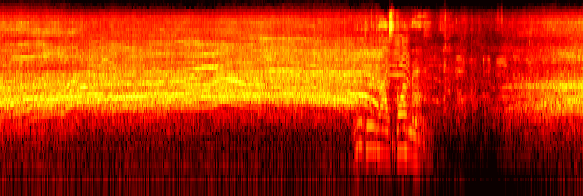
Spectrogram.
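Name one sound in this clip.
A large crowd cheers and roars loudly outdoors.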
